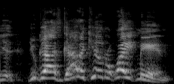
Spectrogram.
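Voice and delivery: high-pitched mock protest; playful trash talk. [name] having fun with the group, high mock protest. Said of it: "we just talking trash, we having fun".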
